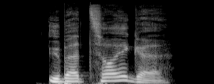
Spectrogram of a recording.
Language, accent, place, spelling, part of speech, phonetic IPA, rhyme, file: German, Germany, Berlin, überzeuge, verb, [yːbɐˈt͡sɔɪ̯ɡə], -ɔɪ̯ɡə, De-überzeuge.ogg
- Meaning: inflection of überzeugen: 1. first-person singular present 2. singular imperative 3. first/third-person singular subjunctive I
